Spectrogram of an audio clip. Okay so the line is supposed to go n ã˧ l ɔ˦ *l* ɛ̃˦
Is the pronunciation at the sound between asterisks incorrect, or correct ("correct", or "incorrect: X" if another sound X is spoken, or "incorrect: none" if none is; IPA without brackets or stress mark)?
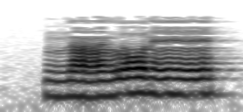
incorrect: ɾ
